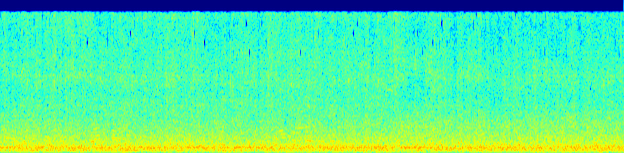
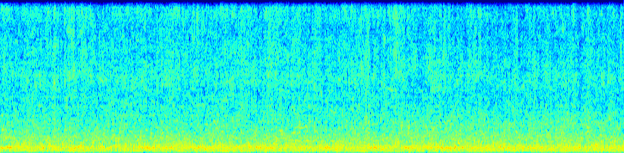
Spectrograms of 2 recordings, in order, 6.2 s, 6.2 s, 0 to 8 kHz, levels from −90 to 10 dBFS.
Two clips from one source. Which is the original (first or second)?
first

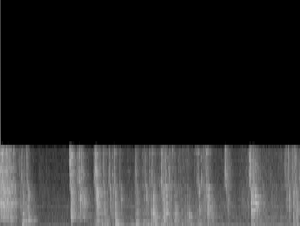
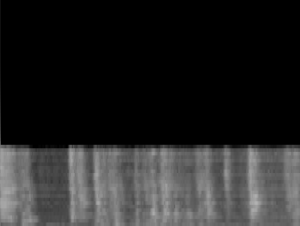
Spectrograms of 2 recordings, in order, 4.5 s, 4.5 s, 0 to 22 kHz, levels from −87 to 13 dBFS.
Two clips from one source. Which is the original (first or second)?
first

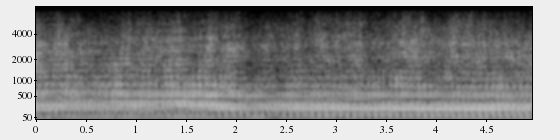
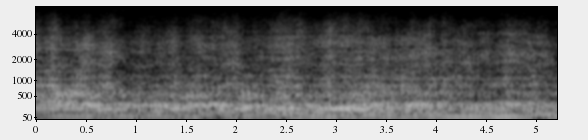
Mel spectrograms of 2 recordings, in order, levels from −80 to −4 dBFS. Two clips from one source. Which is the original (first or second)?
first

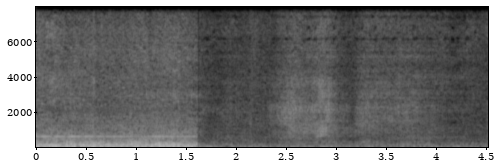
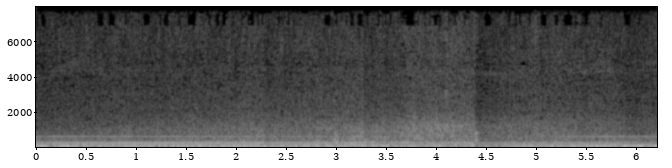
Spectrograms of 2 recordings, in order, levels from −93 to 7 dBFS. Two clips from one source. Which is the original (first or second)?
second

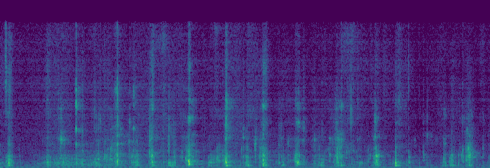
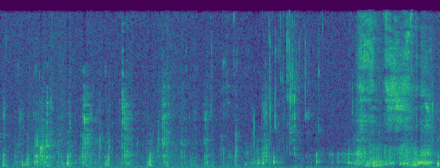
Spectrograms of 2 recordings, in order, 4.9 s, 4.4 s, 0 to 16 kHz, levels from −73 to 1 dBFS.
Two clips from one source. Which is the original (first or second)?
second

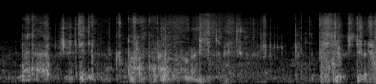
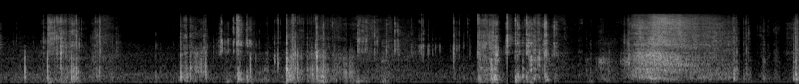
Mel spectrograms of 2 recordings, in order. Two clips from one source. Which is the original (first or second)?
second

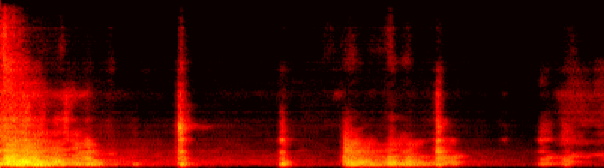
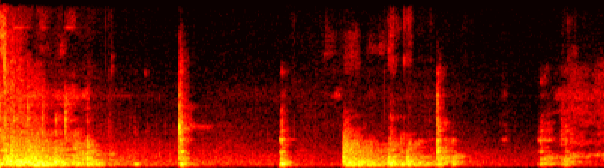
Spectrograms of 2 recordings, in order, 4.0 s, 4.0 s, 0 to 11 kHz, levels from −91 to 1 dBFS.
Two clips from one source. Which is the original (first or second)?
second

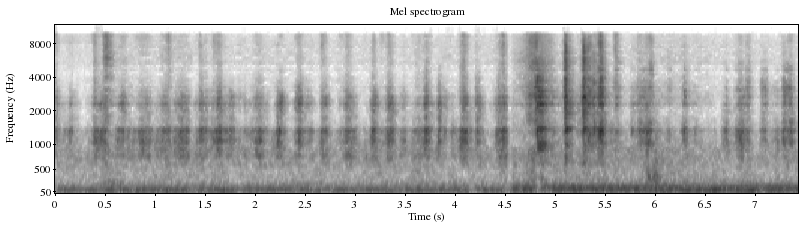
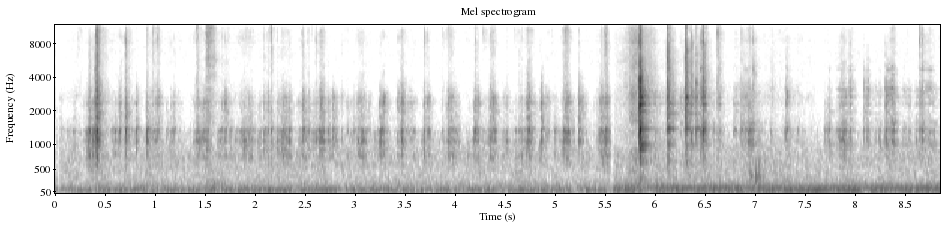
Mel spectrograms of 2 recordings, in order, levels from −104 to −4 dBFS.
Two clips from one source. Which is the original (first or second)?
second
